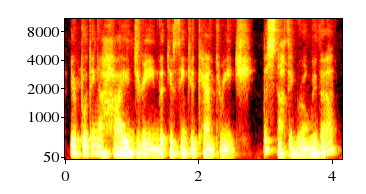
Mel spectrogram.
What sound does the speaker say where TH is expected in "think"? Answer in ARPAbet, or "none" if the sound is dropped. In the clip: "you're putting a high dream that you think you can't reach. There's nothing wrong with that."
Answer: TH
